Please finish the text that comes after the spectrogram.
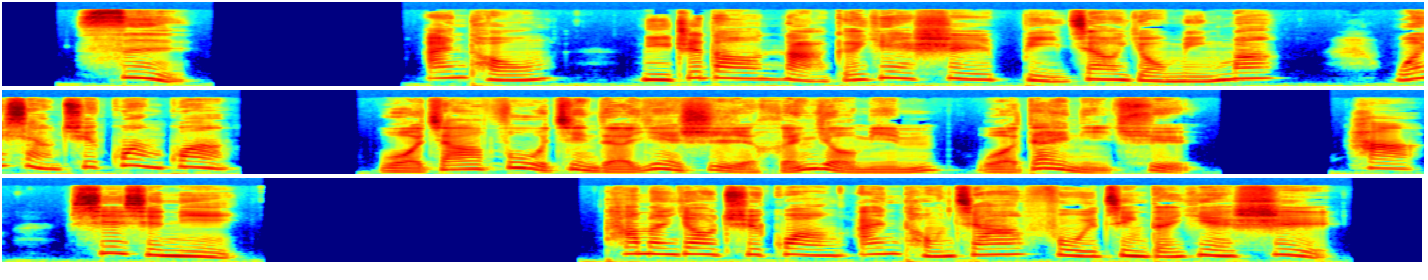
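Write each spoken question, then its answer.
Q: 他们要去逛安童家附近的夜市。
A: O (true)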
